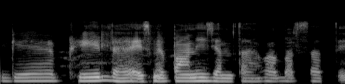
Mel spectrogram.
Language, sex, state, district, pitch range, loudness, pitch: Hindi, female, Bihar, Bhagalpur, 145-160 Hz, -26 LUFS, 155 Hz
